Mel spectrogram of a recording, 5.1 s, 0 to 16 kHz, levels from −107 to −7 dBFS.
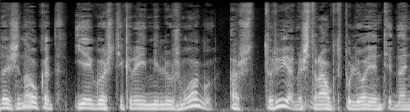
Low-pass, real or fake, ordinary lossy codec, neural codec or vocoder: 14.4 kHz; real; AAC, 64 kbps; none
